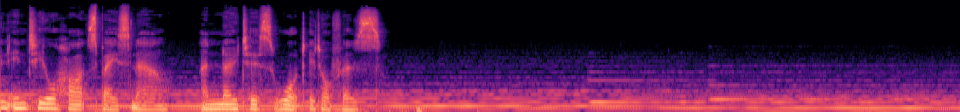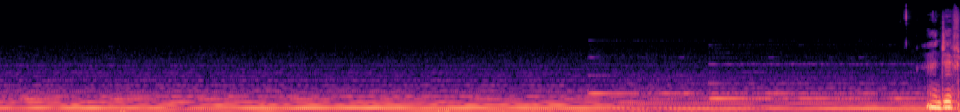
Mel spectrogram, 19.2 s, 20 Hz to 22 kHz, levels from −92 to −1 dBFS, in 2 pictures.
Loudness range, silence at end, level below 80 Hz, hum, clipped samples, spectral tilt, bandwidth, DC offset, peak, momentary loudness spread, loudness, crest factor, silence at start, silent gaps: 12 LU; 0 s; -46 dBFS; none; under 0.1%; -6 dB/octave; 17 kHz; under 0.1%; -2 dBFS; 16 LU; -23 LUFS; 20 dB; 0 s; none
